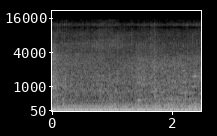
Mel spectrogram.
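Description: Car engine idling steadily, a low even rumble with no revving.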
